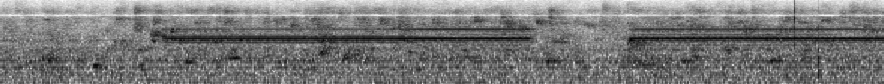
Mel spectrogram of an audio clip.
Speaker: oh what is the computer supposed to make this noise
